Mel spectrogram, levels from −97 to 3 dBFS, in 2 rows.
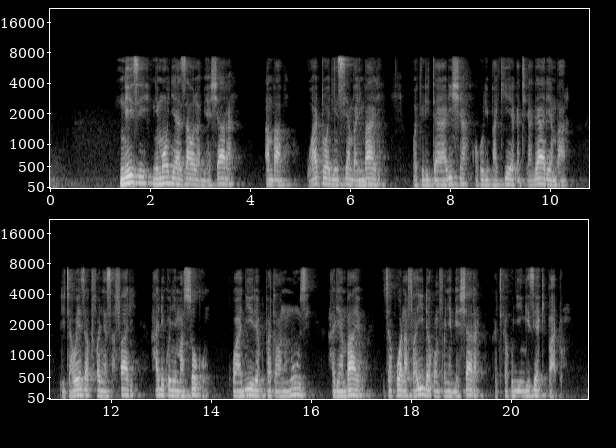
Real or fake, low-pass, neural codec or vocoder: real; 7.2 kHz; none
